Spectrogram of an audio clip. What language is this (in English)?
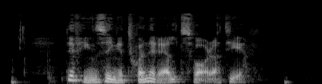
Swedish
